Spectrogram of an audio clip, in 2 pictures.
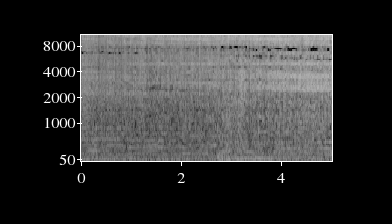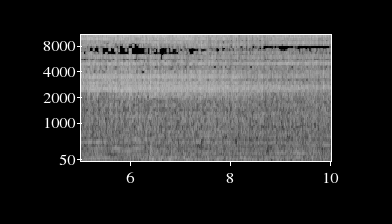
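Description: Welding arc of a MAUCOTOOLS C40 DUAL SYSTEM automatic bore welder: a steady hiss as the torch builds up weld inside a worn bore, getting louder about three seconds in.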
